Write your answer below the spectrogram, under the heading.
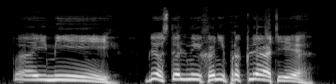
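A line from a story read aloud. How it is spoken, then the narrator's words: Woman shouting. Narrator (Russian): крикнула женщина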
